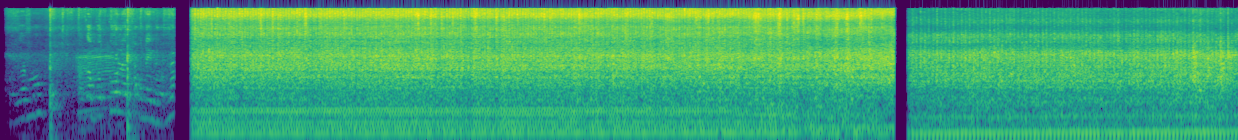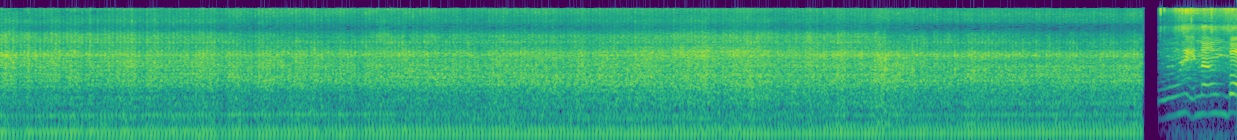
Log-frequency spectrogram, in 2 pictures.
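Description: Motorcycle tricycle engine running steadily while riding, heard loud from inside the sidecar, in two stretches with a brief break about nine seconds in. A short bit of voice comes before it at the start.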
